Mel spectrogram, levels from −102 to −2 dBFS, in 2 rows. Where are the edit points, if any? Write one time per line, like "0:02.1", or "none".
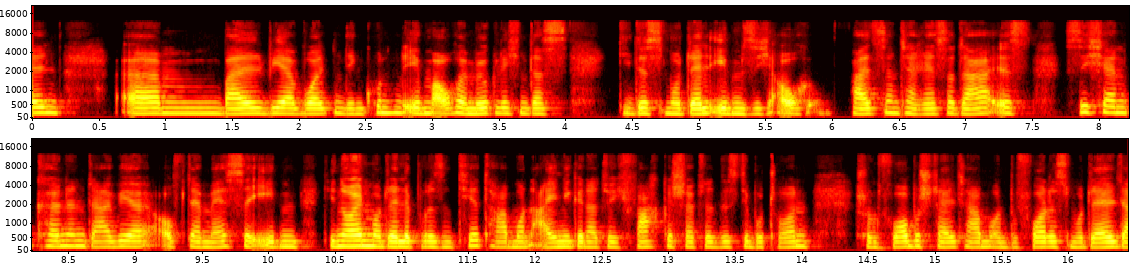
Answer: none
